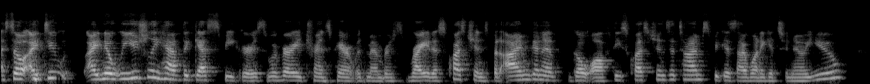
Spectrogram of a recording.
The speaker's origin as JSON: {"language": "English", "town": "New York City", "region": "New York", "country": "United States", "accent": "Brooklyn", "said": "There's my Brooklyn accent"}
